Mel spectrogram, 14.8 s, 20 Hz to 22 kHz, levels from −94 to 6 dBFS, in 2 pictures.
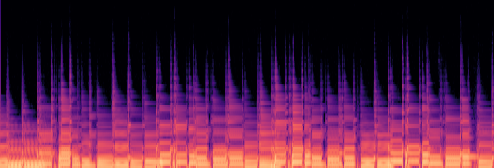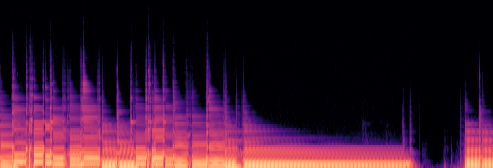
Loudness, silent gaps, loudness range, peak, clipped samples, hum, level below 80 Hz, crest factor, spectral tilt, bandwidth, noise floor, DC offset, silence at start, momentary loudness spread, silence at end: -14 LUFS; none; 1 LU; 0 dBFS; under 0.1%; 50 Hz at -30 dBFS; -16 dBFS; 12 dB; -12 dB/octave; 3.5 kHz; -60 dBFS; under 0.1%; 0 s; 4 LU; 0 s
